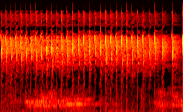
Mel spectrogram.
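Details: Tame prinia, locally ciblek gunung, singing ngebren outside its cage: a dense, steady rattle of sharp high chirps repeated very fast, over faint low dove-like cooing.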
